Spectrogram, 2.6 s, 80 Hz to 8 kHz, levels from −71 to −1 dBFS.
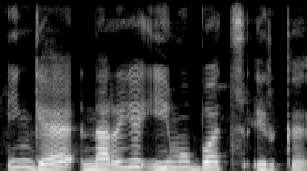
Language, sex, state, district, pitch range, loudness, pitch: Tamil, female, Tamil Nadu, Nilgiris, 235-285 Hz, -15 LUFS, 270 Hz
